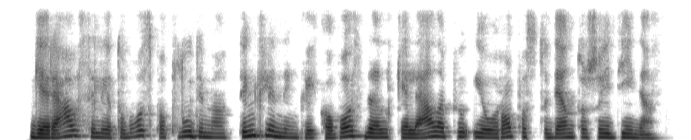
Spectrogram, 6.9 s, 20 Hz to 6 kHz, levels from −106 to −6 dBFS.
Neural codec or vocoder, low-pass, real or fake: none; 5.4 kHz; real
